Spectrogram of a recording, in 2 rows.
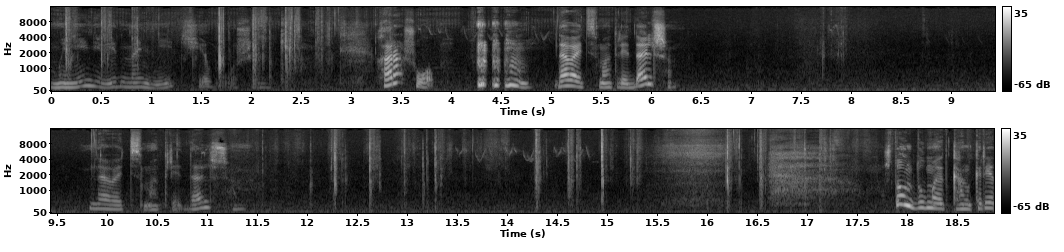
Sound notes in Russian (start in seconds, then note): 4.2 откашливается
